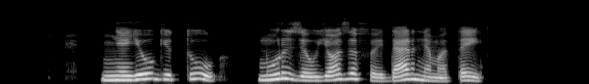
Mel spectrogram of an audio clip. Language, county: Lithuanian, Klaipėda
